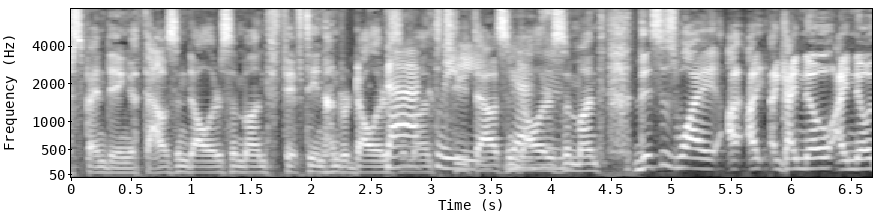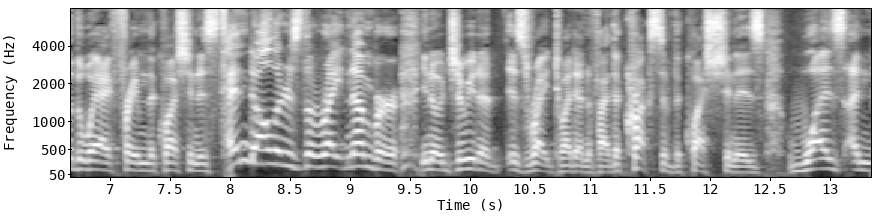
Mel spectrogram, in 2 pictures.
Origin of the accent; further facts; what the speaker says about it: Quebec, Canada; growing up in Quebec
